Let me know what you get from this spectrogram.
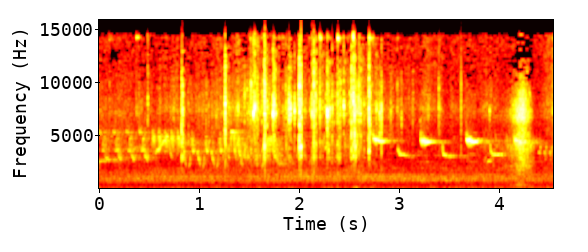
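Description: A bird chirping a string of short, high, slightly falling notes, about two a second, in the second half. Before that comes a quick flurry of small clicks and rustles.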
